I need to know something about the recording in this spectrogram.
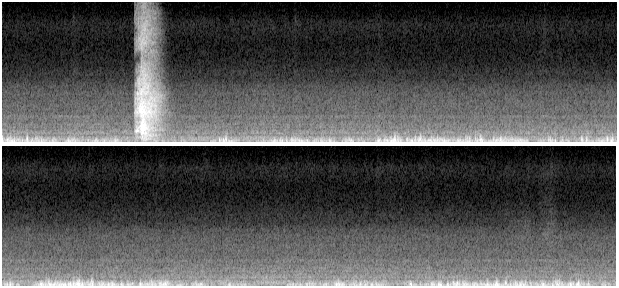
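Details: Woman in a sneezing and nose-blowing challenge: one loud, sharp sneeze followed by muffled rustling and nose-blowing into a cloth towel (gamchha); sneezing.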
